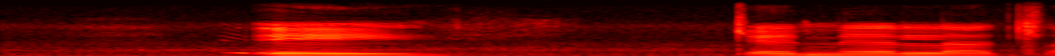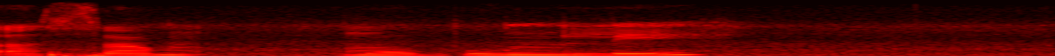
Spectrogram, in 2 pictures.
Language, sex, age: Southern Sotho, female, 21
